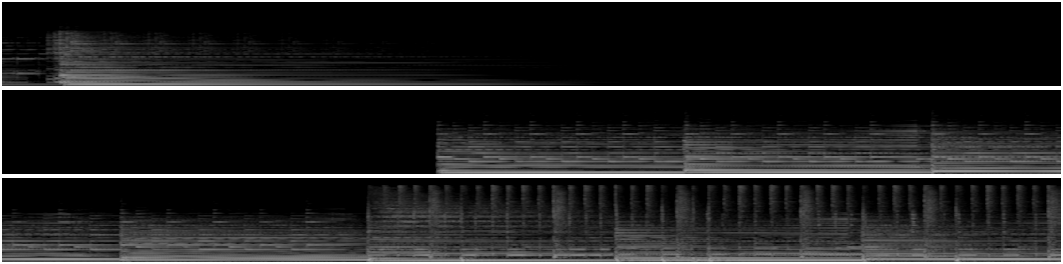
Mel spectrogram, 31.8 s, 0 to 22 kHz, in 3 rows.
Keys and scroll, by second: 7.2-9.3 typing, 14.4 o, 14.7 space, 15.3 1, 15.5 Return, 19.3 Escape, 21.8 p, 22.2 space, 23.4 6, 23.6 Return, 24.2 space, 25.9 m, 26.1 space, 28.8-29.8 typing, 31.0-31.7 typing.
